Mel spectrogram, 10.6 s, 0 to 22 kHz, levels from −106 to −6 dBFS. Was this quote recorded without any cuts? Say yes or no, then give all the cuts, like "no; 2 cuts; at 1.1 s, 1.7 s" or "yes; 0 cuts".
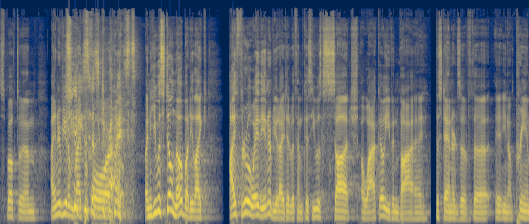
no; 3 cuts; at 2.9 s, 6.4 s, 8.6 s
